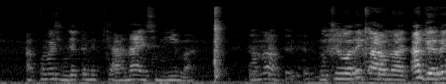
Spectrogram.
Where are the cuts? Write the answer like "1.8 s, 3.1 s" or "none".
none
